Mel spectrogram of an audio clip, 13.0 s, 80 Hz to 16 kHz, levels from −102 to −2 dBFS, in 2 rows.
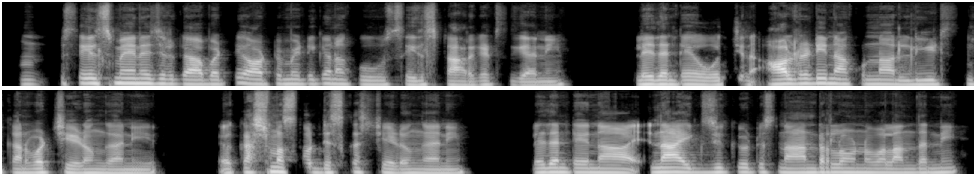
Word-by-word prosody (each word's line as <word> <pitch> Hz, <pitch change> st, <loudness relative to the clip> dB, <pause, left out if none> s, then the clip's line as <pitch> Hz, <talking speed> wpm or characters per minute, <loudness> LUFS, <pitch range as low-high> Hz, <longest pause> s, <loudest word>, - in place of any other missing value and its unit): హ్మ్. 145 Hz, 0 st, -11 dB, 0.3 s
Sales 170 Hz, 0 st, +2 dB
manager 165 Hz, -2 st, +2 dB
కాబట్టి, 145 Hz, +5 st, 0 dB
ఆటోమేటిక్‌గా 150 Hz, +1 st, -5 dB
నాకు 140 Hz, -2 st, -9 dB, 0.2 s
సేల్స్ 125 Hz, +1 st, -4 dB
టార్గెట్స్ 120 Hz, +2 st, -2 dB
గాని, 110 Hz, +1 st, -5 dB, 0.6 s
లేదంటే 140 Hz, -1 st, +2 dB, 0.2 s
వచ్చిన 130 Hz, -, -7 dB, 0.2 s
ఆల్రెడీ 165 Hz, +2 st, +6 dB
నాకున్న 145 Hz, -1 st, -2 dB, 0.2 s
లీడ్స్‌ని 135 Hz, +1 st, -4 dB
కన్వర్ట్ 130 Hz, +2 st, 0 dB
చేయడం 120 Hz, -1 st, +1 dB
గాని, 115 Hz, 0 st, -2 dB, 0.6 s
ఎ -, -, 0 dB
కస్టమర్స్‌తో 155 Hz, +3 st, +4 dB
డిస్కస్ 140 Hz, +1 st, -3 dB
చేయడం 120 Hz, -2 st, -2 dB
గాని, 115 Hz, 0 st, -2 dB, 0.5 s
లేదంటే 140 Hz, 0 st, +1 dB
నాయ్ 130 Hz, -2 st, +3 dB, 0.2 s
నా 150 Hz, -, +11 dB
ఎగ్జిక్యూటివ్స్, 140 Hz, +1 st, -5 dB
నా -, -, +3 dB
అండర్‌లో 135 Hz, +1 st, 0 dB
ఉన్న 130 Hz, -, -1 dB
వాళ్ళందరిని 130 Hz, +2 st, -1 dB
140 Hz, 140 wpm, -22 LUFS, 130-145 Hz, 0.6 s, నా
